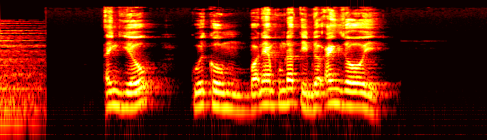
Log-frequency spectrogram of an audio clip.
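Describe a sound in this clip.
A young woman speaks brightly and with animation.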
